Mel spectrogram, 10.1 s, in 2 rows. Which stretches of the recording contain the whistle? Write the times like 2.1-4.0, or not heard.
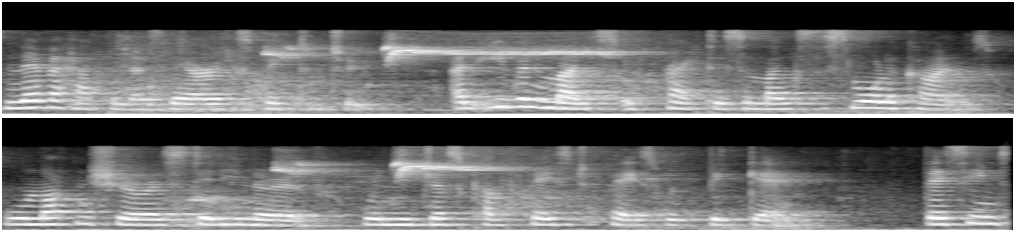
1.3-3.1, 6.5-7.7.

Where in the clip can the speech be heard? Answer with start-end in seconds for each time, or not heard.
0.0-10.0.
